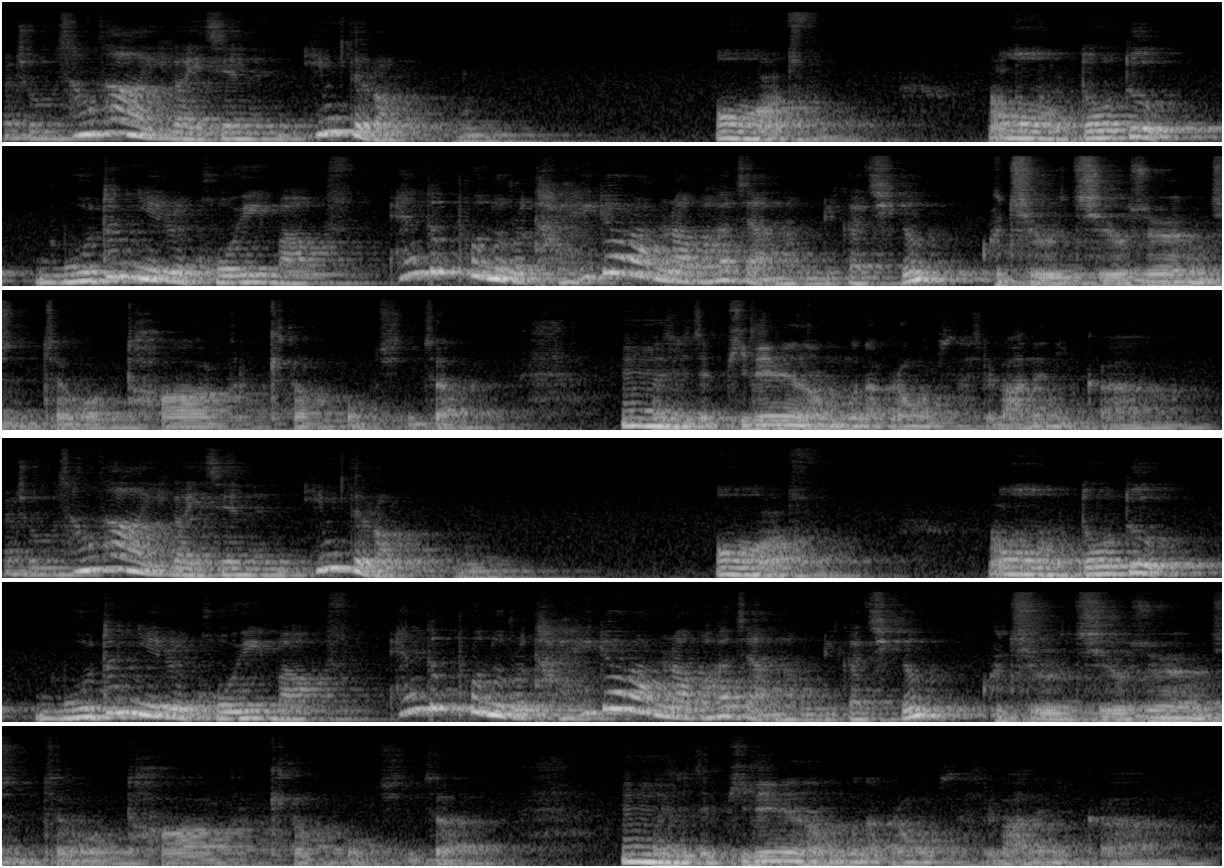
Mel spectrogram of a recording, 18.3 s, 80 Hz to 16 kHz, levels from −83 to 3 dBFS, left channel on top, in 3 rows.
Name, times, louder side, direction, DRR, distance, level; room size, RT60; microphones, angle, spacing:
voice 1, 0.0-2.0 3.6-3.9 5.0-5.8 6.3-10.8 15.3-15.7, equal, 5° left, -2 dB, 1.1 m, -25 dB
voice 2, 3.8-4.2 4.9-5.4 11.0-14.5 14.8-15.1 15.4-18.1, equal, 35° left, 2 dB, 1.9 m, -31 dB
19.5 x 12.5 x 2.4 m, 1.1 s
head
